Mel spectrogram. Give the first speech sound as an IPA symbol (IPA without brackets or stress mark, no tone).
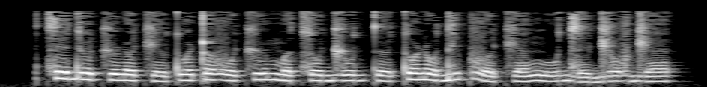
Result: t͡s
